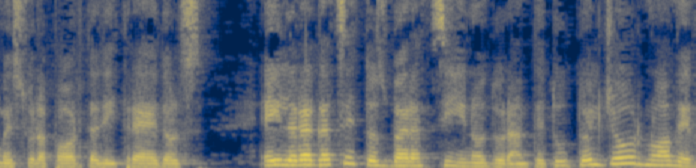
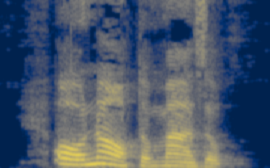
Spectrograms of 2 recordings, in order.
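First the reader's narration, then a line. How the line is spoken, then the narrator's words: Exclaiming. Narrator (Italian): esclamò Sofia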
